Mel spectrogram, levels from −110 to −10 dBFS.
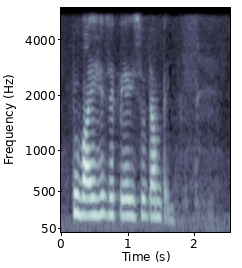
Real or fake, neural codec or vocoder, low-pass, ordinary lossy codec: real; none; 5.4 kHz; AAC, 32 kbps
